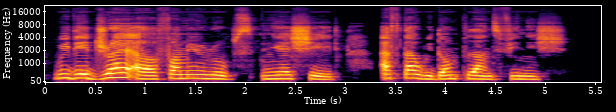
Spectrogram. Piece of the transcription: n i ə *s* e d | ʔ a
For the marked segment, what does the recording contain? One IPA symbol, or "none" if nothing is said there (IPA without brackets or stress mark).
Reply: ʃ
